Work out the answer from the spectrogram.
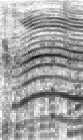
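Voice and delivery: high mock-baby squeak; squeaky baby voice. Teasing the baby daughter in a squeaky voice. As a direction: tease her in a tiny high voice.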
